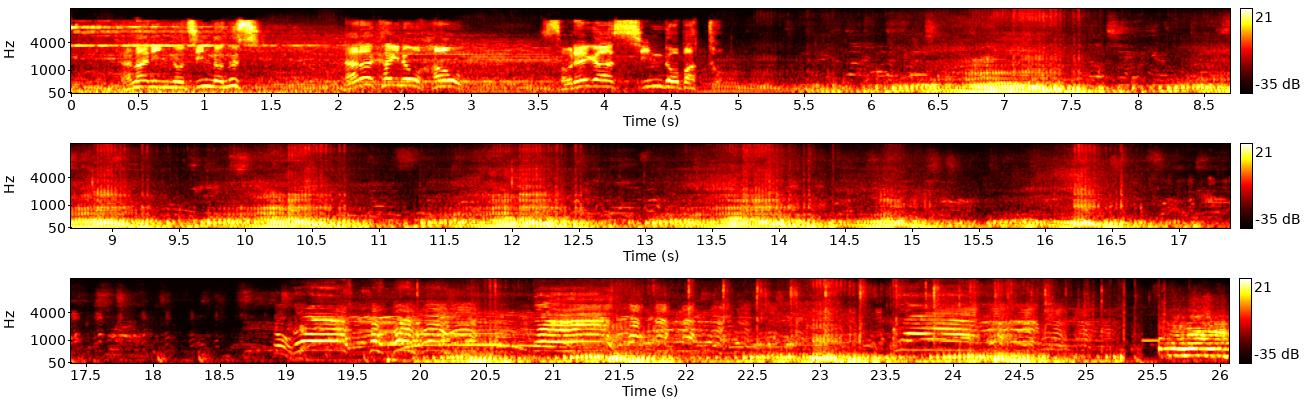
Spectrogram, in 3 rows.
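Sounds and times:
crowd voices: 0.0 - 26.0
motorcycle engine revving: 4.6 - 17.4, 20.1 - 25.4.

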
